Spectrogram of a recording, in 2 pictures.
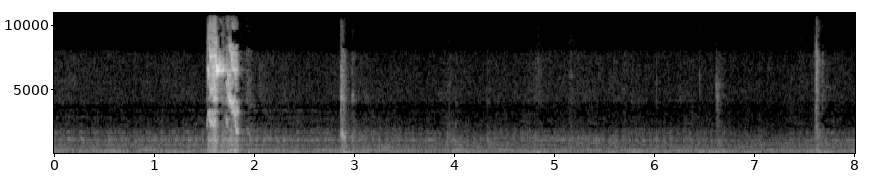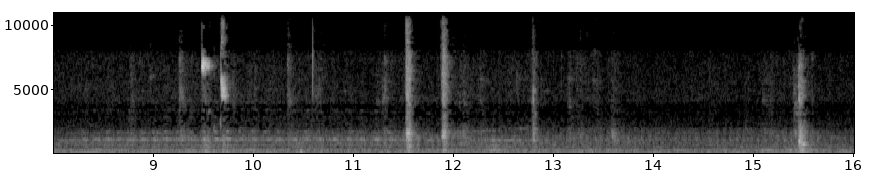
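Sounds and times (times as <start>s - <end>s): faint steady hum: 0.0s - 16.0s
small animal squeaks: 1.5s - 1.9s, 9.4s - 9.9s.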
